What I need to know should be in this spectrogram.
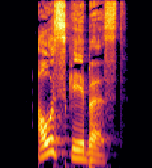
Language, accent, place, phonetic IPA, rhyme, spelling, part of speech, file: German, Germany, Berlin, [ˈaʊ̯sˌɡeːbəst], -aʊ̯sɡeːbəst, ausgebest, verb, De-ausgebest.ogg
- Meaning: second-person singular dependent subjunctive I of ausgeben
